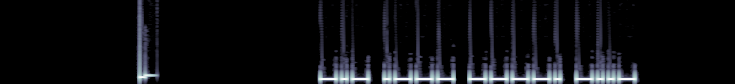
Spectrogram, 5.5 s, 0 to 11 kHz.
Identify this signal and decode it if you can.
Morse code, heard as a keyed tone, about 30 wpm, 700 Hz. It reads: KJ9X
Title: NA SOTA Chaser Callsigns 30wpm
